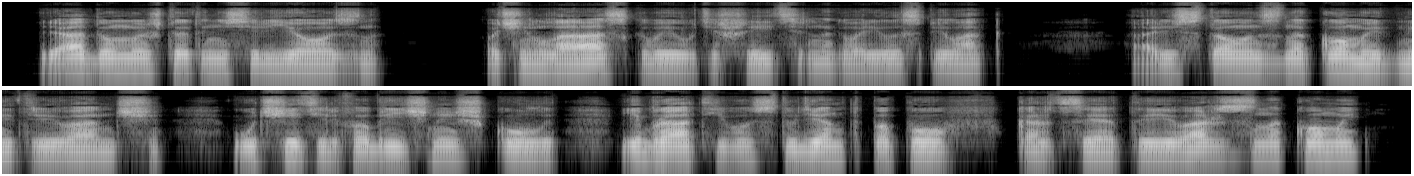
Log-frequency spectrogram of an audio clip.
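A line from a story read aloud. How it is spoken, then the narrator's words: Plain question. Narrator (Russian): спросила она Клима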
